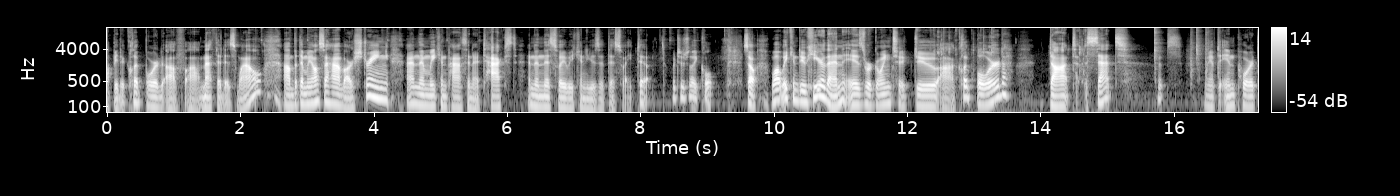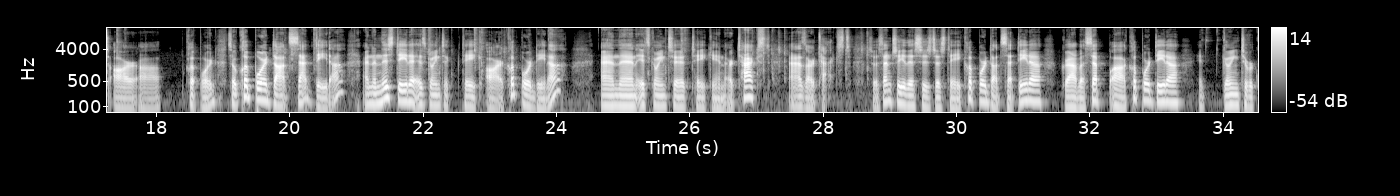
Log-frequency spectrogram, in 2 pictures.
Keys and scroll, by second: 12.2-15.8 typing, 17.5 Return, 18.5-20.4 typing, 20.4 Return, 22.3-28.6 typing, 28.3 End.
